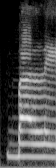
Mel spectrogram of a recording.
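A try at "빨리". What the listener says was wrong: Pale, bukan bale.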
